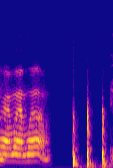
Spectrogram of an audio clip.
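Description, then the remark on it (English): Three quick knocks on a wooden surface, evenly spaced, following a brief sustained vocal hum and a short pause. “That's me knocking on wood, just to make sure I don't screw ourselves over on this one.”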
